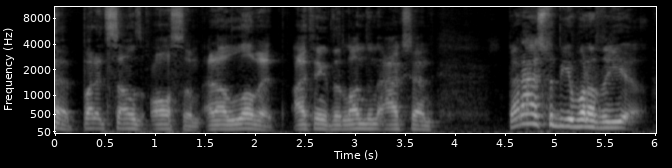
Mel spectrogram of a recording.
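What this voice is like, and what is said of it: Usual voice. Nothing is said of it.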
